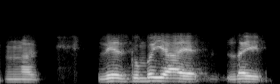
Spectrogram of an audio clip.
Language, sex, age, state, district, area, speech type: Manipuri, male, 60+, Manipur, Kangpokpi, urban, conversation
